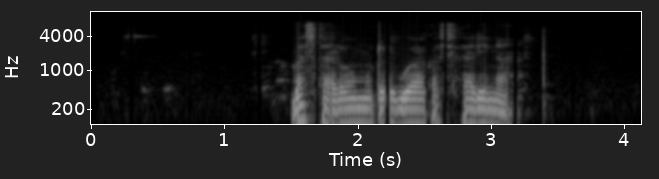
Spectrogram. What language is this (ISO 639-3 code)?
lug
